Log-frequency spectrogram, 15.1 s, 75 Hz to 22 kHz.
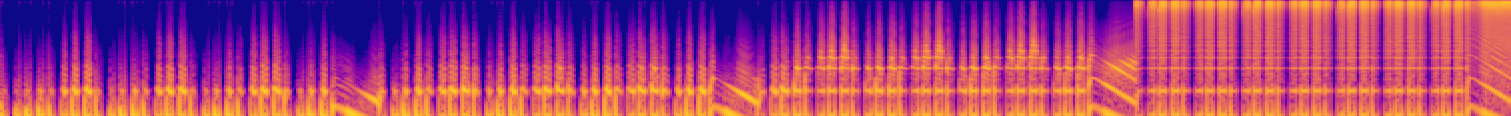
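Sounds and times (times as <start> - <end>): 
127 cm bass: 0.0 - 15.0.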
